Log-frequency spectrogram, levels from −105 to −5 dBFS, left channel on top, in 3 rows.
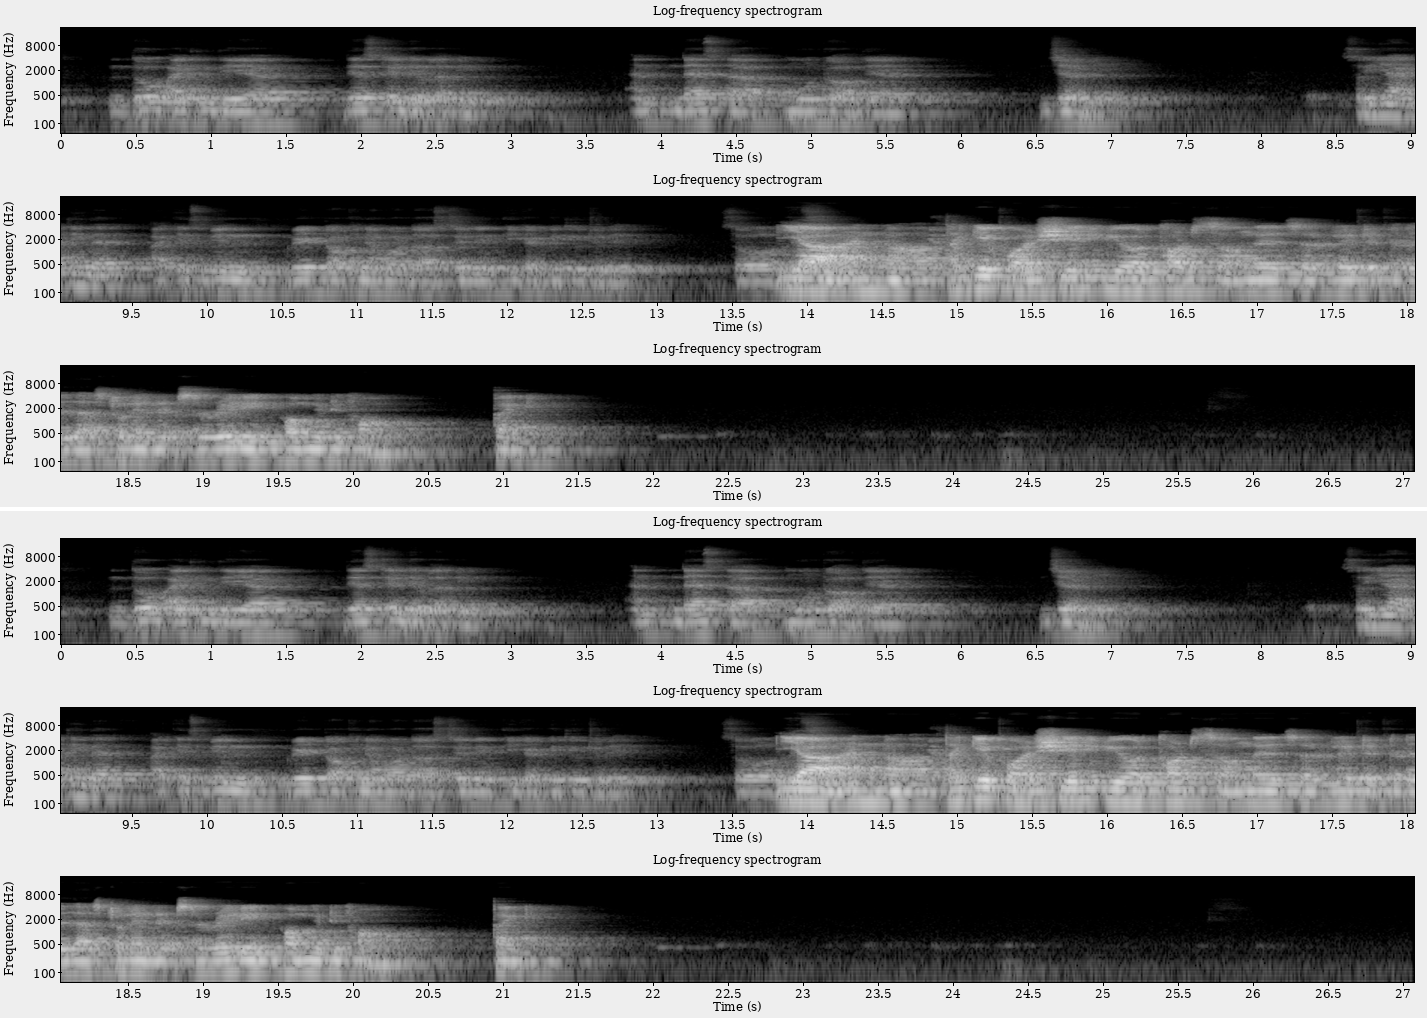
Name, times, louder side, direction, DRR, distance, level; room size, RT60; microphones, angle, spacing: voice 1, 0.3-1.5 1.9-2.8 3.8-5.6 6.5-7.0 8.6-12.8 13.4-14.1 14.8-15.5 16.8-16.9 17.7-19.0, right 1 dB, 15° right, -6 dB, 1.0 m, -41 dB
voice 2, 13.8-20.3 20.9-21.2, right 1 dB, 60° right, -1 dB, 0.4 m, -30 dB
4.6 x 4.0 x 2.2 m, 1.3 s
head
